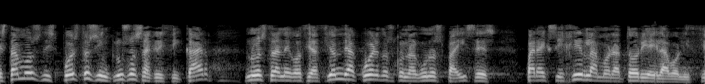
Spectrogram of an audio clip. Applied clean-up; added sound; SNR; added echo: none; none; none; none.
